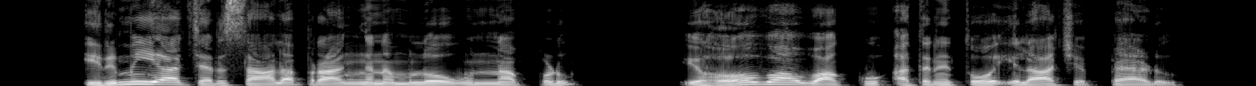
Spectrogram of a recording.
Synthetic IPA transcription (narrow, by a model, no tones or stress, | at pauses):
iɾimijaːt͡ʃɐɾɐsaːlɐpɾaːŋɡɐnɐmlo̞ːunːɐpːuɽu | jeɦɔːʋaːʋaːkːuʔɐt̪ɐnit̪o̞ːʔilaːt͡ʃɛpːaːɽu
